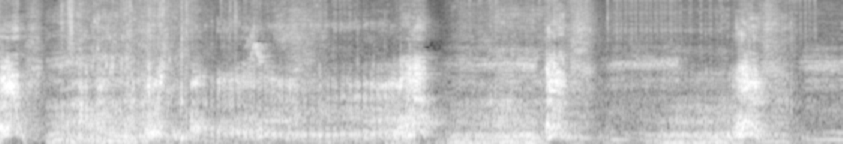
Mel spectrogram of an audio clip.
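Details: Staffordshire Bull Terriers playing in a garden and tearing apart a ball. A low rumbling growl runs throughout, with sharp barks breaking in about once a second near the end.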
